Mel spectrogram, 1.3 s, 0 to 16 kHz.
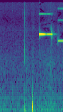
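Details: Ridgid 18V Octane Bluetooth battery: two short clicks, then a pair of high clean electronic beeps at slightly different pitch; locate signal triggered from the app.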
